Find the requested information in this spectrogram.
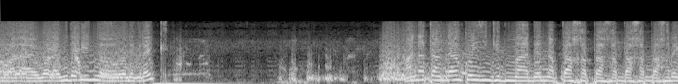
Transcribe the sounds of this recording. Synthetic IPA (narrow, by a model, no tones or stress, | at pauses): walawalawidaŋiɲɔwɔliŋɾɛk | manatandaŋkɔjiŋɡidmadɛnːapaxapaxapaxapaxɾɛ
